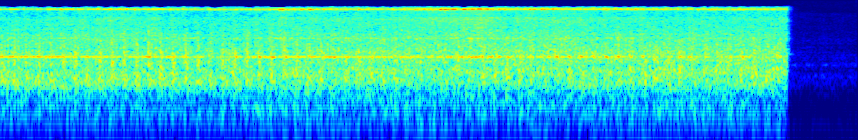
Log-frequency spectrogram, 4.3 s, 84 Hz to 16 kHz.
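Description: Mil Mi-17 helicopter flying just above the ground: steady, loud rotor and turbine noise with a thin, constant high whine.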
